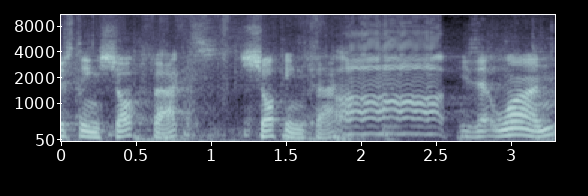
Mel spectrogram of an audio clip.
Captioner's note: pretends to laugh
